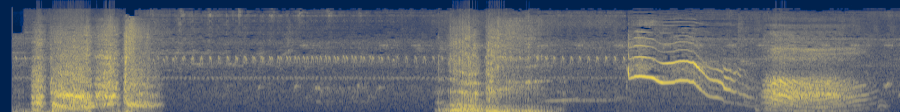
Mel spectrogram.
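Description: A lion gives deep, rasping roars in several loud bursts, broken by a wavering, sliding whine and a faint steady hum.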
